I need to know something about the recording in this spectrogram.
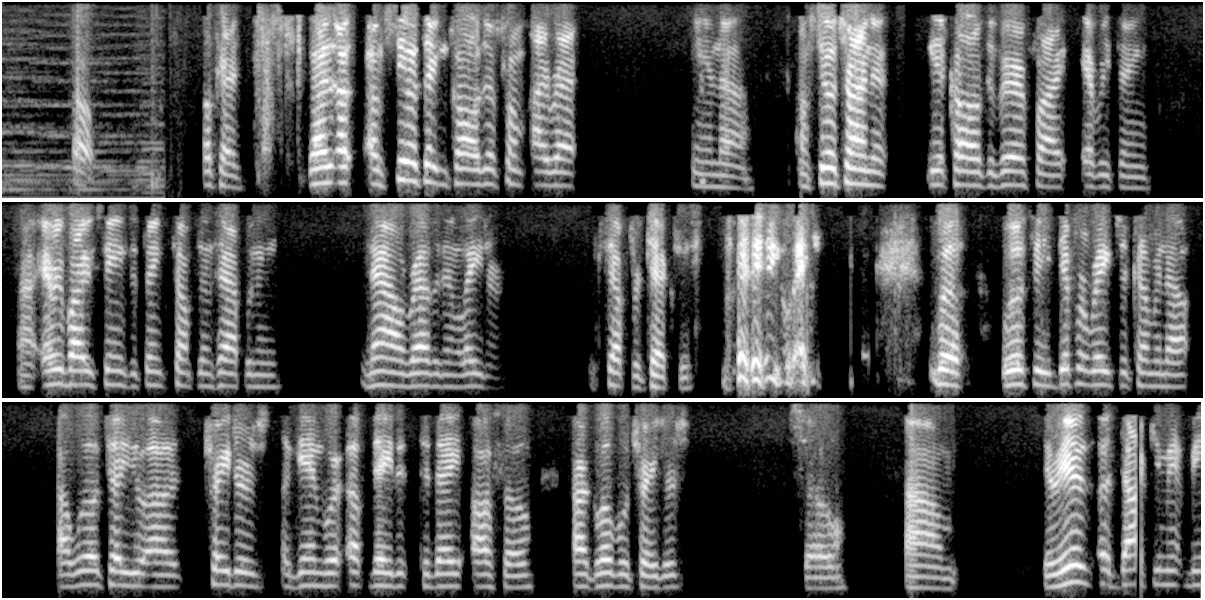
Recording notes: Conference Call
